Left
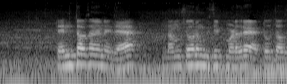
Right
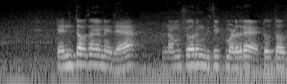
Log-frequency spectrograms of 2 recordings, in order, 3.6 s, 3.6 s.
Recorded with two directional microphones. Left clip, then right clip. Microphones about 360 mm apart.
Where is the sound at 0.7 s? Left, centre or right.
Centre.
